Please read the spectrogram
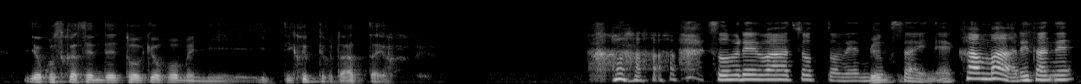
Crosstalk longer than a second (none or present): none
